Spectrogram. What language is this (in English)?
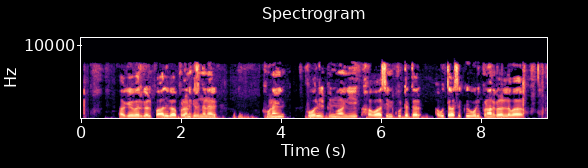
Tamil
